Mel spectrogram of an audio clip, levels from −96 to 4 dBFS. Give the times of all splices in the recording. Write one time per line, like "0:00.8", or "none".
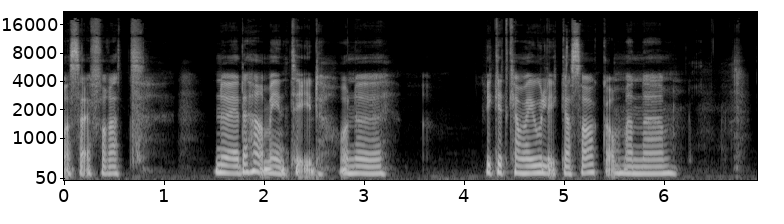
0:04.2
